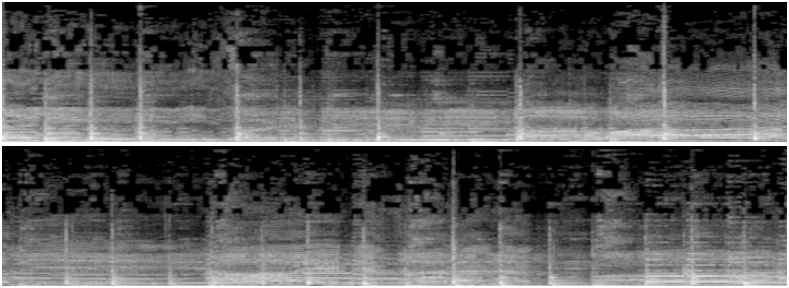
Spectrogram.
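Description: Live Indian devotional bhajan music: dholak and mandar drums keeping a steady beat under a gliding melody line, with banjo in the ensemble.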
